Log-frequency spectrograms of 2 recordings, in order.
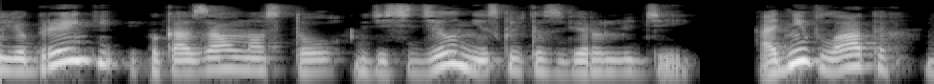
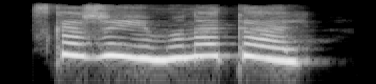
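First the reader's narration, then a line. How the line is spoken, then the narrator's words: Sweet pleading. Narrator (Russian): попросила она сладким тоном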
